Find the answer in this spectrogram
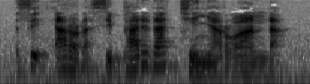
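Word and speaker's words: Kinyarwanda: Per, evang- per, evangelizzare in Ruanda bisogna conoscere Cignaruanda. – Cignaruanda.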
